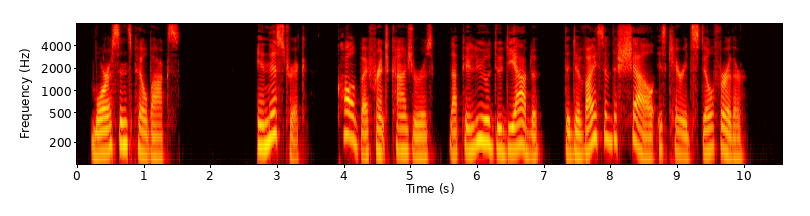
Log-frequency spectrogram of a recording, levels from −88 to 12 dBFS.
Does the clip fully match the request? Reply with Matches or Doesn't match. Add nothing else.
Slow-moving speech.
Doesn't match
